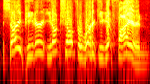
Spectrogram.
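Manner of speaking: hammed-up smug boss; mocking Jonah. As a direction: taunt Peter with fake sympathy.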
